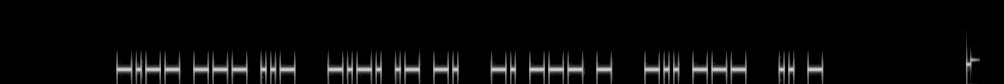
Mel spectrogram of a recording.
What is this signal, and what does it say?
Morse code, heard as a keyed tone, about 25 wpm, 700 Hz. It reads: YOU CAN NOT DO IT
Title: Sets of 5 Words Encore2 25wpm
